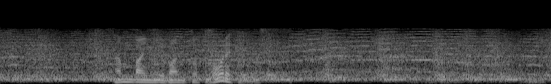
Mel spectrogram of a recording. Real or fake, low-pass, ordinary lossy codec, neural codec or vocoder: real; 5.4 kHz; none; none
